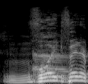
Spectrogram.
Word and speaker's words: Void Vator: Void Vator, but VOID, the most important part. Yeah, spell it right. VATOR. VATOR. It's kind of like TOR. Gatorade.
